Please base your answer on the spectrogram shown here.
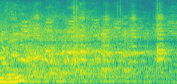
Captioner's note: audience laughing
